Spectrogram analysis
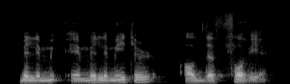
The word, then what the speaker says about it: fovea: a millimeter of the fovea or for via as it's pronunciated in some other authors or find hard exit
